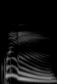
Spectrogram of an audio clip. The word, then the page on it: kuiin: Mixtec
